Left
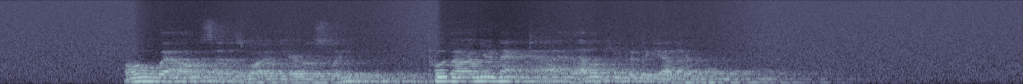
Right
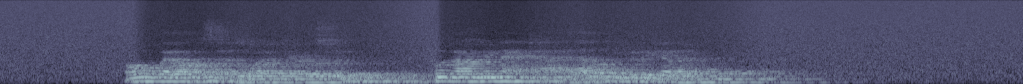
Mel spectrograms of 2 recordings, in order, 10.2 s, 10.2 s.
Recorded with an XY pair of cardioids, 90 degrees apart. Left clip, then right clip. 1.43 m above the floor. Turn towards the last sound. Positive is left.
turn(degrees=65)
